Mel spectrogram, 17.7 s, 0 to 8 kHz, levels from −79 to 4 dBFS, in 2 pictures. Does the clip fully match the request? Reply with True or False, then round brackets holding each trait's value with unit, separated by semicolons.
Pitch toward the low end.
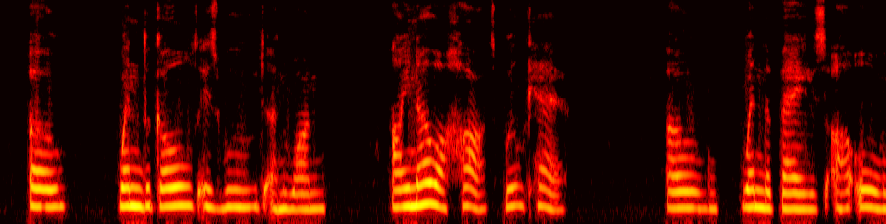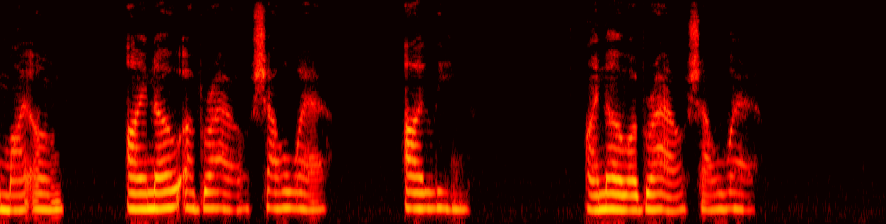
False (215 Hz)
